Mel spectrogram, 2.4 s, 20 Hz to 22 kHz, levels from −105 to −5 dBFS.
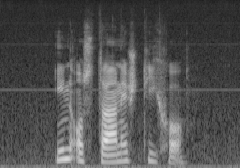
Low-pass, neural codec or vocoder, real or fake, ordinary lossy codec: none; none; real; none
